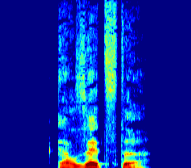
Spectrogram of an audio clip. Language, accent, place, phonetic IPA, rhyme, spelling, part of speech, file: German, Germany, Berlin, [ɛɐ̯ˈzɛt͡stə], -ɛt͡stə, ersetzte, adjective / verb, De-ersetzte.ogg
- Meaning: inflection of ersetzen: 1. first/third-person singular preterite 2. first/third-person singular subjunctive II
